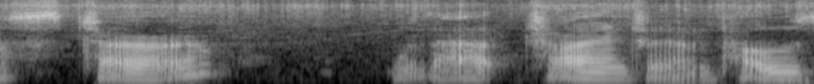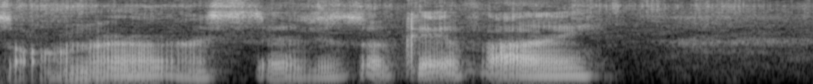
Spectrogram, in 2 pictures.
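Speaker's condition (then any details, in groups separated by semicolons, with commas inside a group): Cerebral palsy; from birth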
